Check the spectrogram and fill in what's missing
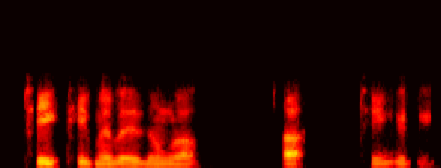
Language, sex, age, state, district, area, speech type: Urdu, male, 18-30, Uttar Pradesh, Siddharthnagar, rural, conversation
